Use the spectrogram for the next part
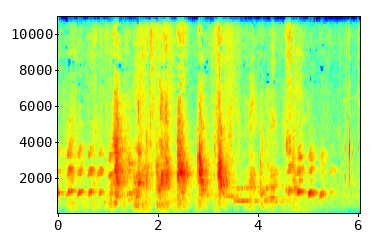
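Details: Black Shiba Inu female puppy born on 21 March, giving high-pitched, ringing yelps and short barks in quick uneven bursts, several per second, with a few softer whines between them.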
